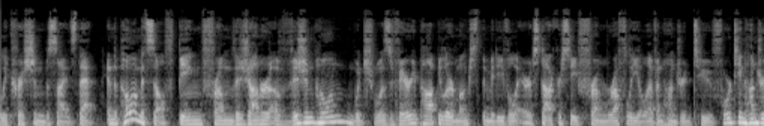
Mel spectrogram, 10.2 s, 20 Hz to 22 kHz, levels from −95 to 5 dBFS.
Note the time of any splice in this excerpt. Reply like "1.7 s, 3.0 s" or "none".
1.4 s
